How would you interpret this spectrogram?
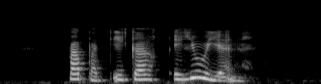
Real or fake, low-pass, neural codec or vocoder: fake; 5.4 kHz; codec, 24 kHz, 3.1 kbps, DualCodec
